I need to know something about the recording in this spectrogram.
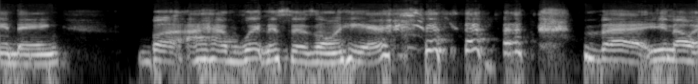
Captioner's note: laughs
